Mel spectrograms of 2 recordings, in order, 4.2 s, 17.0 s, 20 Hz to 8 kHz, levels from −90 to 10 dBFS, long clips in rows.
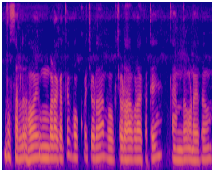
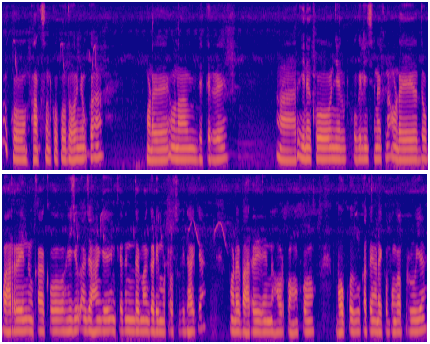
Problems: background sounds at intervals, continuous background conversations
